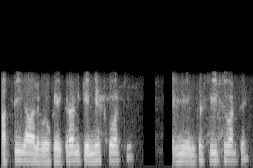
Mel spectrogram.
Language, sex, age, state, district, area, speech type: Telugu, male, 18-30, Telangana, Peddapalli, rural, conversation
